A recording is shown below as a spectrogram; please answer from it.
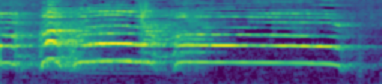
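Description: A single rooster crows once, close and loud. The cock-a-doodle-doo is clear and tonal, with a sustained, wavering ending, and there is no talk.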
